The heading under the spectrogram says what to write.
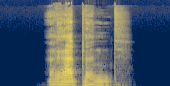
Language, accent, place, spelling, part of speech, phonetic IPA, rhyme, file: German, Germany, Berlin, rappend, verb, [ˈʁɛpn̩t], -ɛpn̩t, De-rappend.ogg
- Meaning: present participle of rappen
